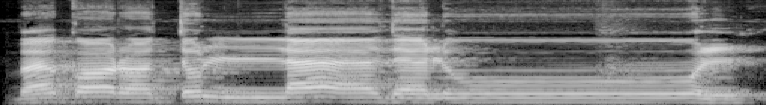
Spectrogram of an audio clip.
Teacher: Baqaratul la dimasukkan, jadi yang awalnya terbaca baqaratun sekarang baqaratul tanpa dengungan ya. Tidak boleh ada dengungan, langsung saja baqaratul la dalul.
